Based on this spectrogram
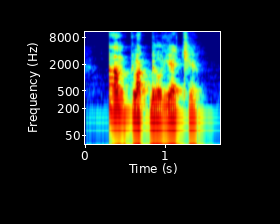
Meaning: diminutive of aanplakbiljet
- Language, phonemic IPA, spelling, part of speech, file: Dutch, /ˈamplɑɡbɪlˌjɛcə/, aanplakbiljetje, noun, Nl-aanplakbiljetje.ogg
